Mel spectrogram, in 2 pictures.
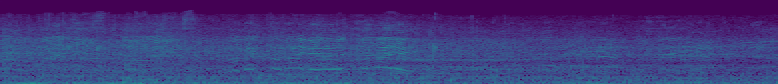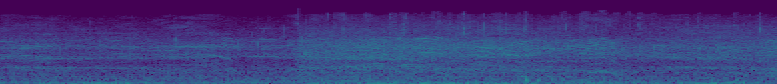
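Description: A large crowd roars in an open stadium.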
